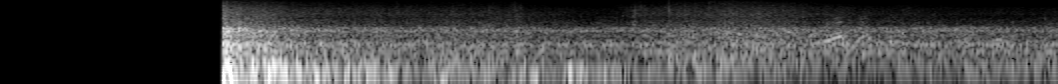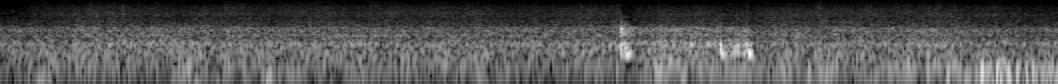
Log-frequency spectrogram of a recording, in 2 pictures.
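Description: Silence for about a second, then small waves breaking and washing on a sandy beach, a steady surf sound with some wind on the microphone. Two brief faint sounds stand out near the end.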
